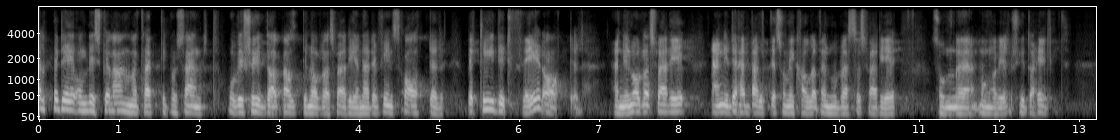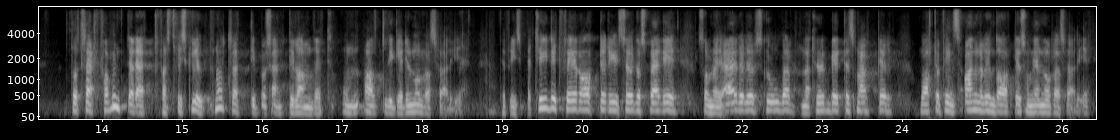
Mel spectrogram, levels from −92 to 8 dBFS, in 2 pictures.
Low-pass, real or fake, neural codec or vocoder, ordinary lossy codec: 7.2 kHz; fake; codec, 16 kHz, 2 kbps, FreqCodec, smaller model; none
